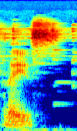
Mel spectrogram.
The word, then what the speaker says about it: Blaise: in the 1630s when was it Blaine Pascal came out with his, or was it Blaise? Blaise. Why do I keep saying his name wrong?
